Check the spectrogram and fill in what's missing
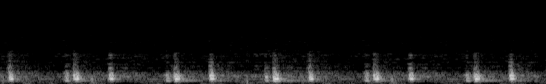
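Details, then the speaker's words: Fourth heart sound (S4) gallop: a regular heartbeat at about 60 a minute with a soft extra sound just before each first sound, reflecting stiff ventricles. "Beyond S1 and S2, certain medical conditions may give rise to additional heart sounds."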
